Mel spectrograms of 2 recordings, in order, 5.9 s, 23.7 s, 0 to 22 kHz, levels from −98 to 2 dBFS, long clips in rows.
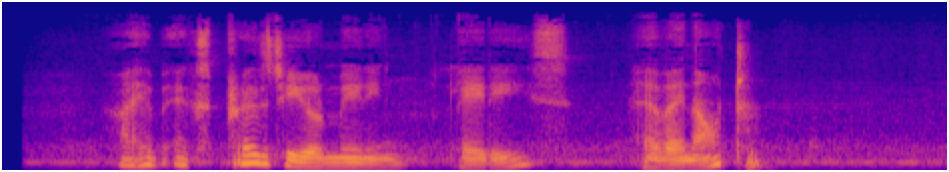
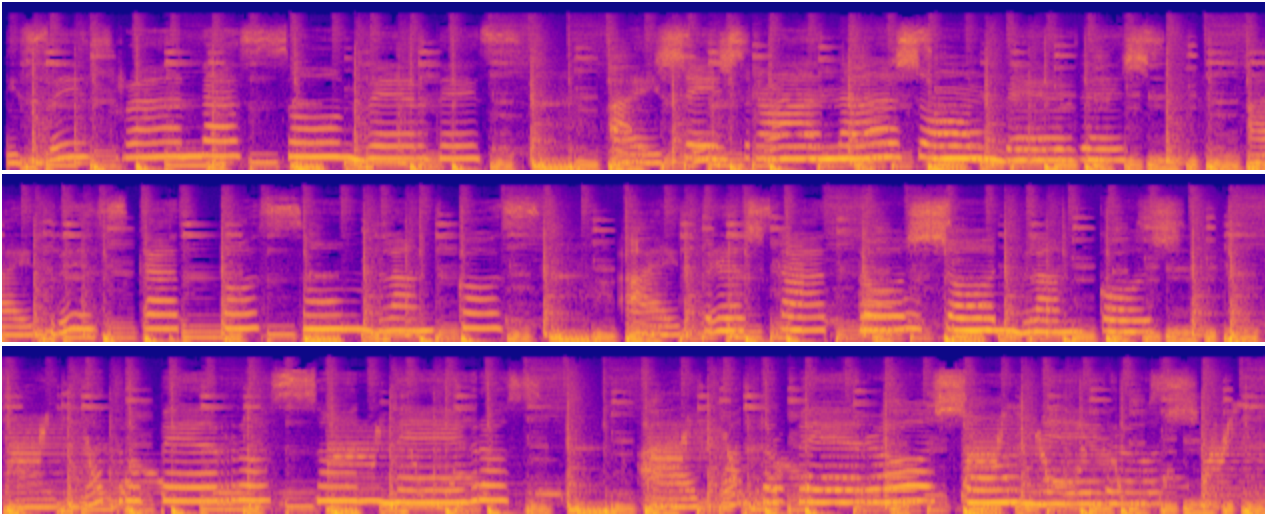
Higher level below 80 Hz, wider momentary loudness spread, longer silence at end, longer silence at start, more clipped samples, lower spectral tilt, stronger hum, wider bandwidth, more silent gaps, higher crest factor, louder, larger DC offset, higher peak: second, -74 dBFS vs -28 dBFS; first, 16 LU vs 6 LU; about the same, 0.05 s vs 0 s; first, 0.35 s vs 0 s; neither; about the same, -4.5 dB/octave vs -5.5 dB/octave; neither; about the same, 16 kHz vs 16.5 kHz; neither; about the same, 20 dB vs 16 dB; second, -30 LUFS vs -20 LUFS; neither; second, -12 dBFS vs -4 dBFS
